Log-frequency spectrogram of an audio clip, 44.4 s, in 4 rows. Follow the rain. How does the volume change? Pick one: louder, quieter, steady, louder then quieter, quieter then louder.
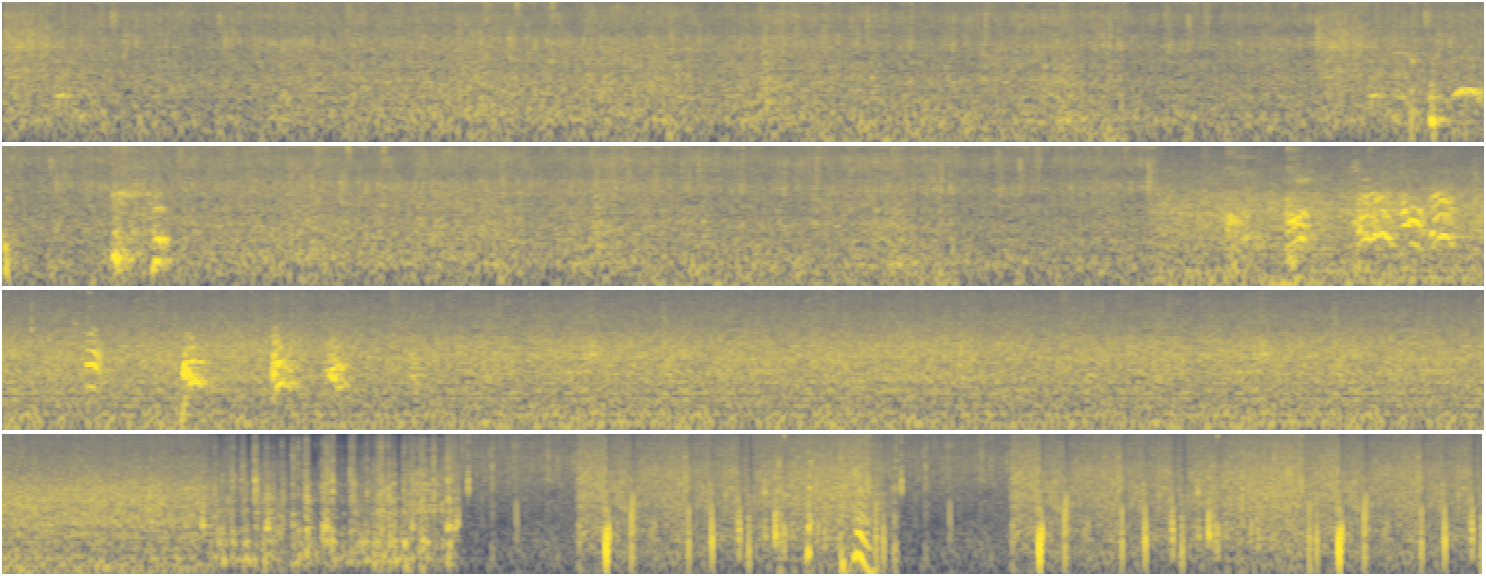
steady.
